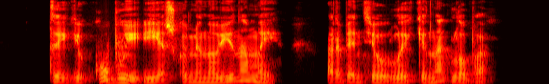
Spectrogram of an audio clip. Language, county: Lithuanian, Vilnius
